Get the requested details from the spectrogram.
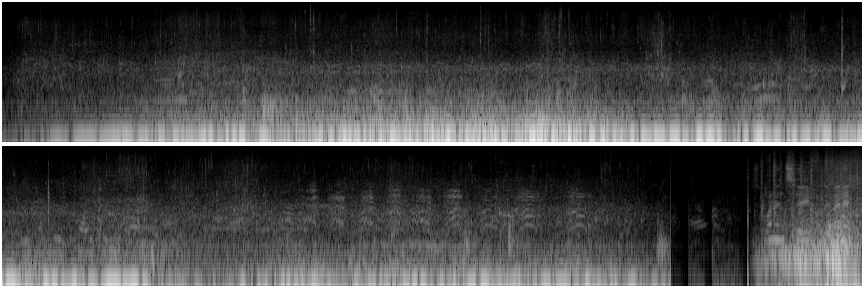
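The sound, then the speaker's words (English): A rowing gig moves steadily through water, leaving the land behind, with continuous splashing and sloshing, indistinct voices in the background, and a brief near-silent gap before the water noise returns. “Right, we're in the boat now, in the gig.”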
